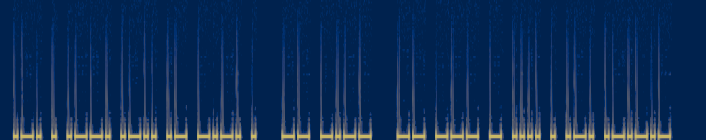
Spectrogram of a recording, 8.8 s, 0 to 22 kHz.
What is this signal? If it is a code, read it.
Morse code, heard as a keyed tone, about 25 wpm, 700 Hz. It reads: REPLACE MY MOTHER.
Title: Sentences from Top 1400 Words 25wpm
